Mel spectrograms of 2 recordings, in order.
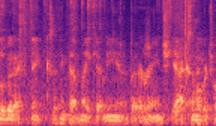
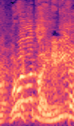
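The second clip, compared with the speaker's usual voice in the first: laughing; 6 dB louder, faster than usual. Real, not acted. Joking reply while laughing.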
